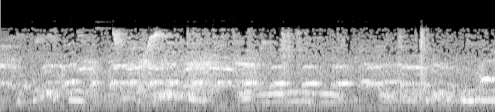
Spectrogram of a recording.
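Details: Competition-bred singing zebra doves, four young birds aged about three and a half to four months; overlapping soft arched cooing notes rise and fall through the clip, with brief higher clicks and a faint background hum.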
